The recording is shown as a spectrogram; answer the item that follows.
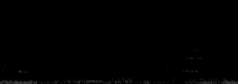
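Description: Near silence with a faint low rumble, and a faint short pitched call near the end.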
